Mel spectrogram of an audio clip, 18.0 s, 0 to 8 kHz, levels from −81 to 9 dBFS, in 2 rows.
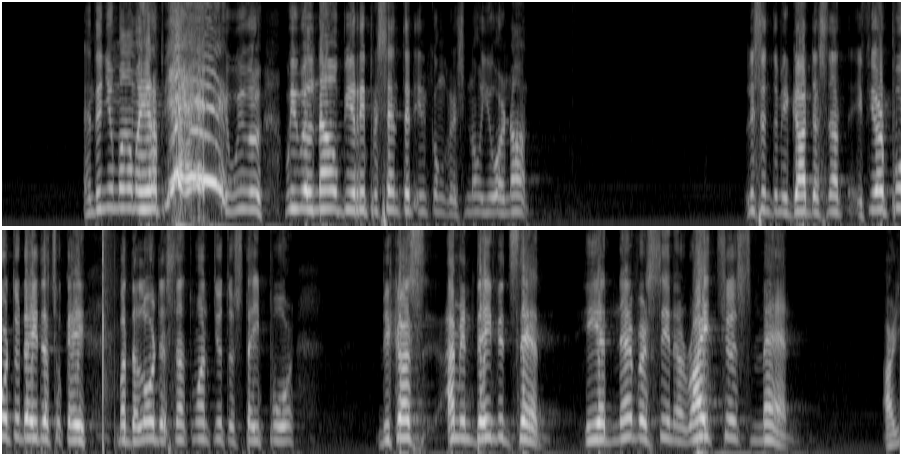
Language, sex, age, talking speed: English, male, 50-69, 185 wpm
